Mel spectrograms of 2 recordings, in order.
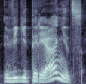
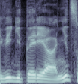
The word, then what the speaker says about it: вегетарианец: Дело не в ударении, а в произношении, потому что э, существует два варианта. На первом месте вегетарианец, вот это риа произносится, а на втором месте с мягким знаком, как будто бы вегетарианец.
